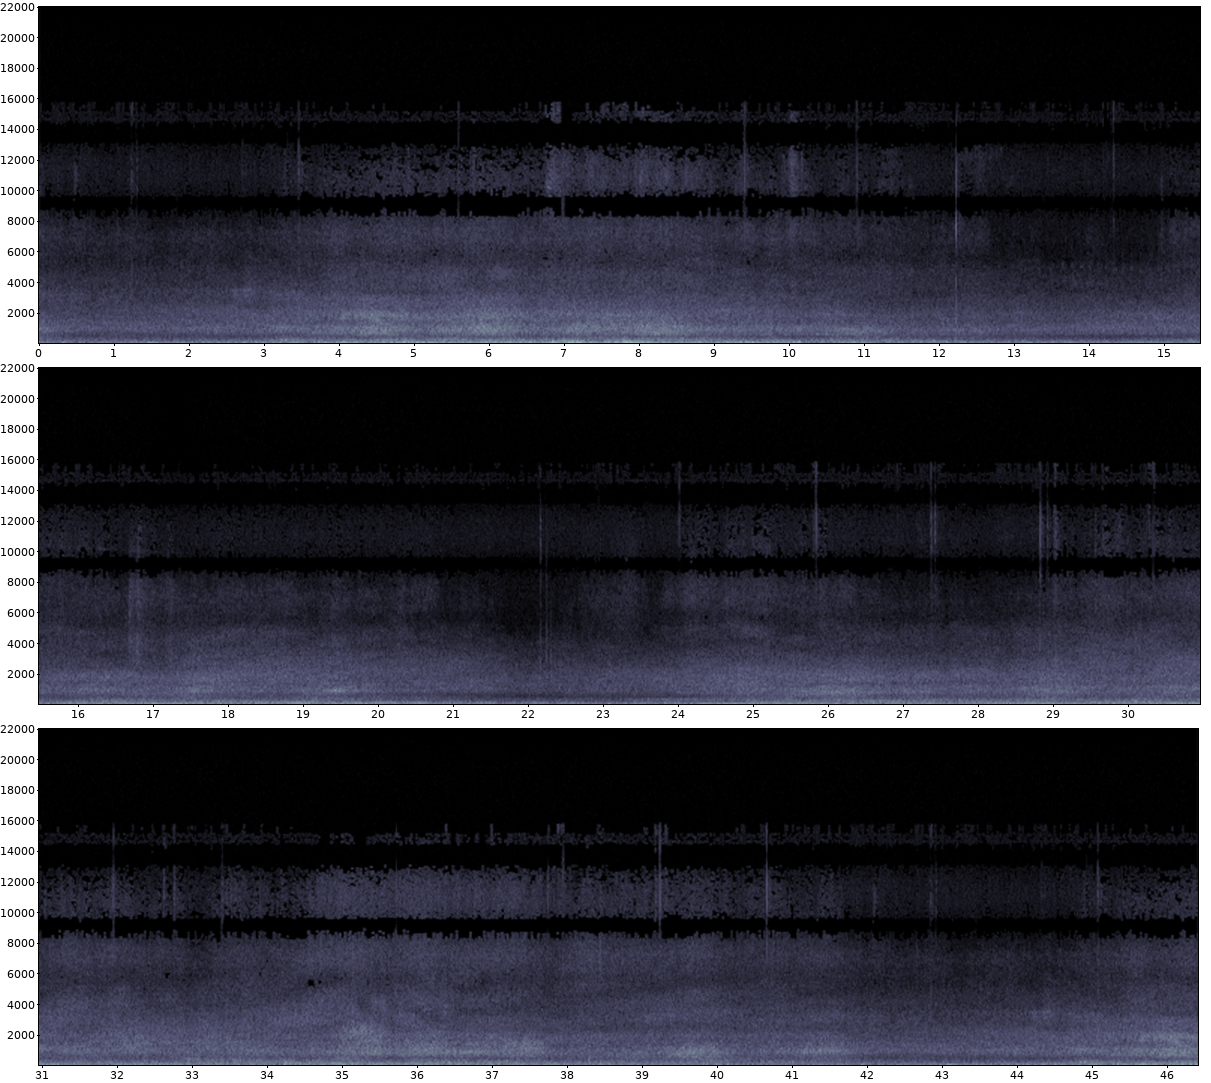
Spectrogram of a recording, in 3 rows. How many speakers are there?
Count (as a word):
zero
